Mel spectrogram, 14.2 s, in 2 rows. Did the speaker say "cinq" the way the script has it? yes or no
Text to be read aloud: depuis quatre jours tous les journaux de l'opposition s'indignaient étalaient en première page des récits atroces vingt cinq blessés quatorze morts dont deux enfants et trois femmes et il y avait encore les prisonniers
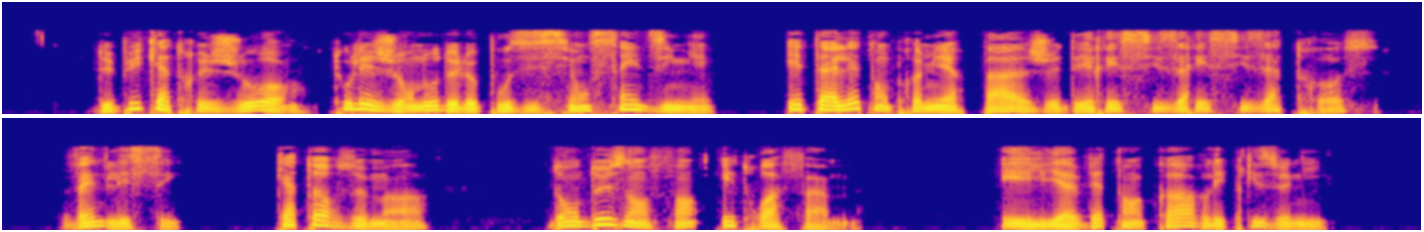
no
